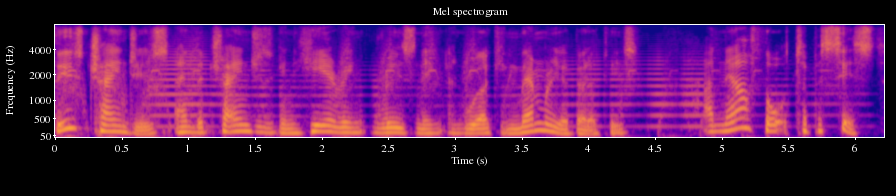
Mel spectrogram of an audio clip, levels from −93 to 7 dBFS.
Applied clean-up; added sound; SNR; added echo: neural mask model RNNoise.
